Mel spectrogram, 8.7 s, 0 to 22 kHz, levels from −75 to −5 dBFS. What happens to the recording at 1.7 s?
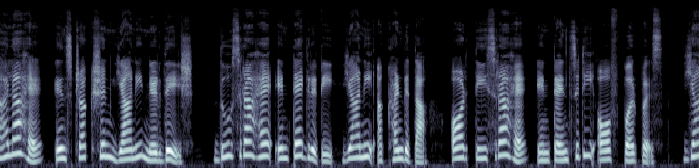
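Nothing goes wrong at 1.7 s: the speech carries on intact, with no dropout, click, glitch or distortion at that point.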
